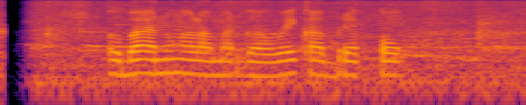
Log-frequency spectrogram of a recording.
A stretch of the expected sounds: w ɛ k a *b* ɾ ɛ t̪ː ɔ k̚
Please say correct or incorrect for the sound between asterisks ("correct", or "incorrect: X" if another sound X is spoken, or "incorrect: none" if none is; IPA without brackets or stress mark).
correct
